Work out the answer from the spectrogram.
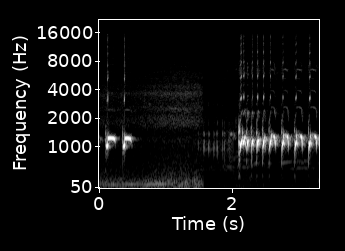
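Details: Local zebra dove in full ndudut-variation song, used as a lure to call and agitate a rival: two separate cooing notes, a pause with faint rustling, then a fast rippling string of clipped, staccato coos.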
